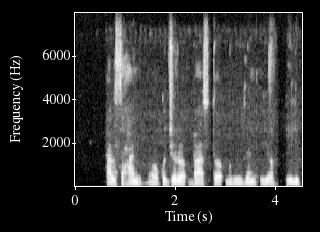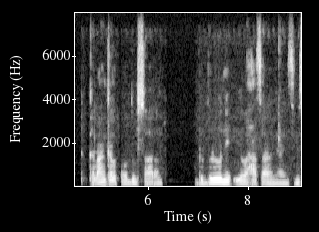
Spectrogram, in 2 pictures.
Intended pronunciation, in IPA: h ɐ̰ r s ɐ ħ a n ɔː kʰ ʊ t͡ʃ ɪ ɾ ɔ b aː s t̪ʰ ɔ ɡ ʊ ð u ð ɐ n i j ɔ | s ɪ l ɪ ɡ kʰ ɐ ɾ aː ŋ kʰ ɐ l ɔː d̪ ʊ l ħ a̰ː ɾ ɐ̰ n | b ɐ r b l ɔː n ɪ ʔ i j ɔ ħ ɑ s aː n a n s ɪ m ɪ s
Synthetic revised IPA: h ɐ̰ l s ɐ ħ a n ɔː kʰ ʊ t͡ʃ ɪ ɾ ɔ b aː s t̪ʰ ɔ ɡ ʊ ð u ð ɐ n i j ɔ | h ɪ l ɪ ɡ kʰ ɐ l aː ŋ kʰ ɐ l ɔː d̪ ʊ l s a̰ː ɾ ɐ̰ n | b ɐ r b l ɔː n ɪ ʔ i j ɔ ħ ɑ s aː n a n s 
